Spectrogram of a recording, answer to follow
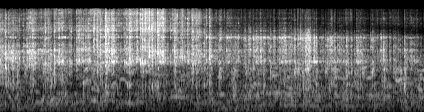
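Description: A crowd talking, with rattling and scraping from a chain hoist and its rope rigging.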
